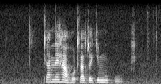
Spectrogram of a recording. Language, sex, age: Southern Sotho, female, 22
